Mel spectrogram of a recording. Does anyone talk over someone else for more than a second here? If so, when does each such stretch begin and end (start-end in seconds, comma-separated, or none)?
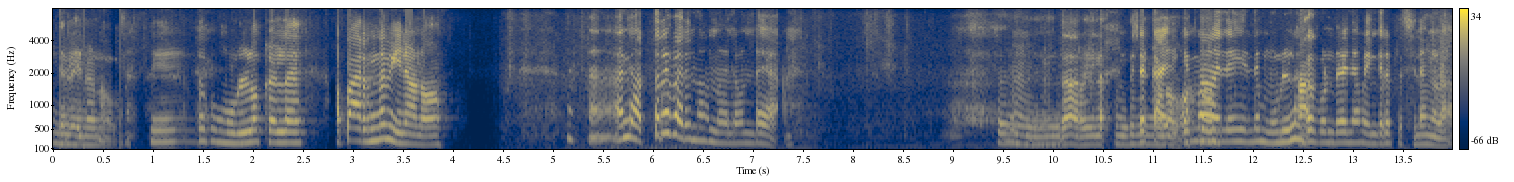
9.5-11.3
